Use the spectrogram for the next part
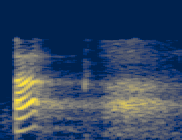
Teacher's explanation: یہ جھٹکا ہے, یعنی آپ ایک دم سے آواز کو روک لیں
